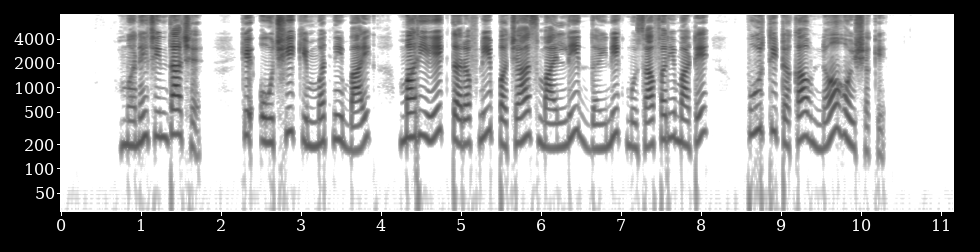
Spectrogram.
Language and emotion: Gujarati, fearful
